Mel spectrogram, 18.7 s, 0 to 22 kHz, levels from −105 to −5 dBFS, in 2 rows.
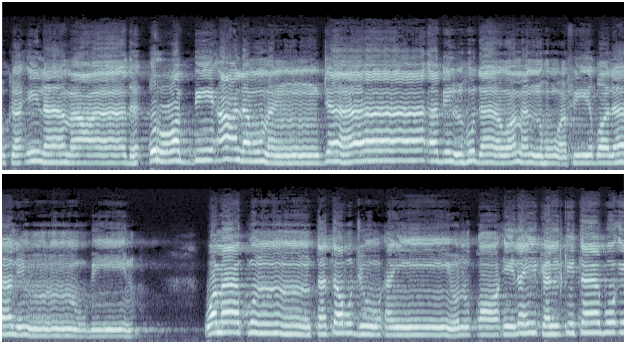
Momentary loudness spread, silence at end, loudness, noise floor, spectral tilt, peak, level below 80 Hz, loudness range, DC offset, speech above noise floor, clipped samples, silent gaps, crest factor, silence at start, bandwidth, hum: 6 LU; 0 s; -17 LUFS; -49 dBFS; -4.5 dB/octave; -6 dBFS; -60 dBFS; 4 LU; under 0.1%; 32 dB; under 0.1%; none; 12 dB; 0 s; 12.5 kHz; none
